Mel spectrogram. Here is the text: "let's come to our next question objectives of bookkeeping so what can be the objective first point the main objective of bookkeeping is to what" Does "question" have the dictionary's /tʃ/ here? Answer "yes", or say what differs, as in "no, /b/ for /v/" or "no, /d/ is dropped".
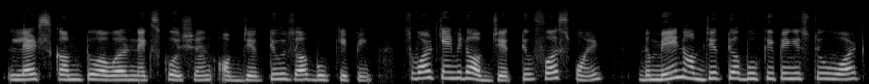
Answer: no, /ʃ/ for /tʃ/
